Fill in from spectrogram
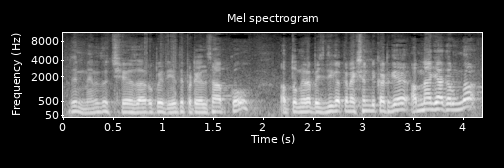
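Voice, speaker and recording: A man's voice: racing, darkish tone, lo-fi sound, natural voice. A man playing a poor, naive salaried customer who pleads and laughs his way through a comedy sketch. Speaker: hapless customer. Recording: noisy low-budget sketch audio.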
